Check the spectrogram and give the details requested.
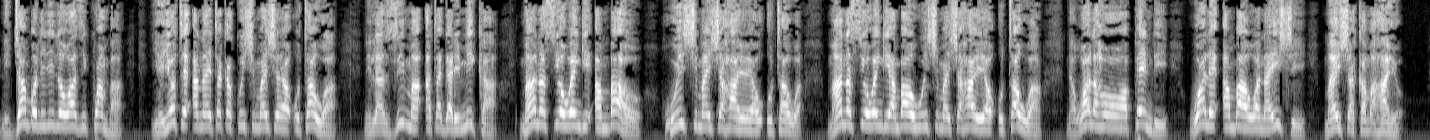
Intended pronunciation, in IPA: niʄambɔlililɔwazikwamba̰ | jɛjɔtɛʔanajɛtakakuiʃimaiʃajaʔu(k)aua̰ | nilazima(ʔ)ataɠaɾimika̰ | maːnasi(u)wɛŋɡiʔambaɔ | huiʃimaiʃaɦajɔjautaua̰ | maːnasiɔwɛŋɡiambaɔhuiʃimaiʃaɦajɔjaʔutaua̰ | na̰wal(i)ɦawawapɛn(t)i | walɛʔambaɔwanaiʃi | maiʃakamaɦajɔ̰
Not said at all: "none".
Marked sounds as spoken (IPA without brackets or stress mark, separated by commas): t, ʔ, ɔ, a, d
